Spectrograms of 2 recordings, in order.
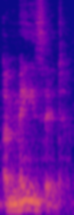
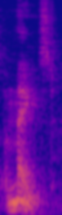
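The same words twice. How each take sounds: First: The word is said with three syllables. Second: The word is said with two syllables. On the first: "he turned it into three syllables" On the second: "usually used it as two syllables"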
